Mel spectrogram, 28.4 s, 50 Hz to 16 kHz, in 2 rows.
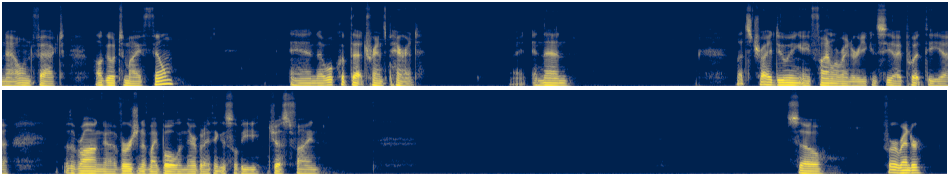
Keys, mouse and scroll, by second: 0.9 click, 2.4 click, 3.6 middle click, 3.6-4.0 scroll down 1, 5.7 click, 11.9 middle click, 26.9 click.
